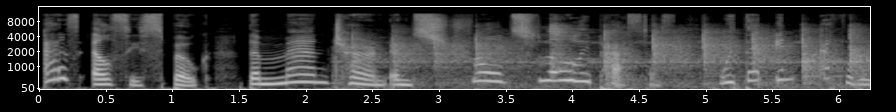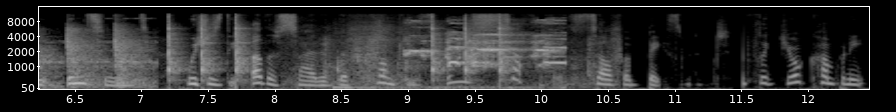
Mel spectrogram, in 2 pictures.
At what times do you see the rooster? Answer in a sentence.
The rooster can be heard from 8.4 to 10.2 s.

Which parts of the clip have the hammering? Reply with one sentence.
The hammering can be heard from 2.1 to 10.6 s.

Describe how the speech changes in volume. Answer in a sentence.
The volume of the speech goes down.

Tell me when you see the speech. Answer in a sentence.
The speech can be heard from 0.0 to 12.4 s.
